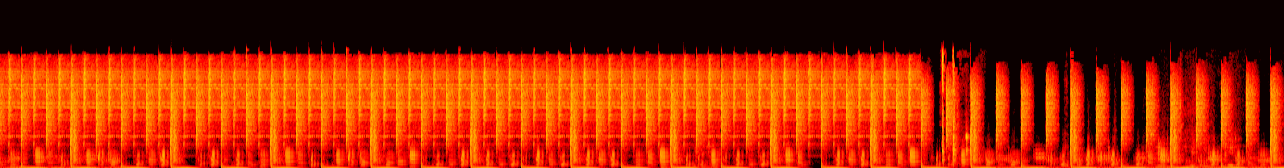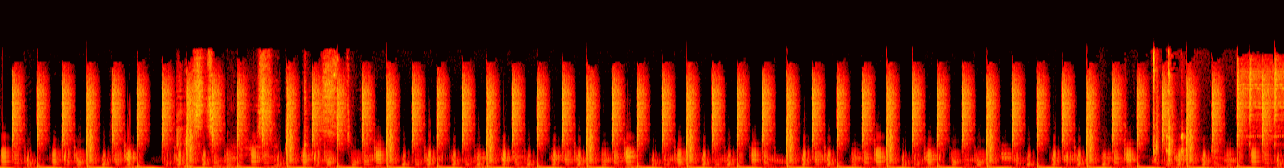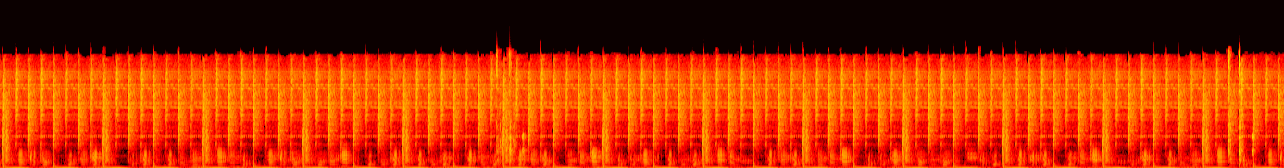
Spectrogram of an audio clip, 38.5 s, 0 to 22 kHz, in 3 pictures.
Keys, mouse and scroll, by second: 9.3 space, 24.3 space, 30.5 space, 37.8 space.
